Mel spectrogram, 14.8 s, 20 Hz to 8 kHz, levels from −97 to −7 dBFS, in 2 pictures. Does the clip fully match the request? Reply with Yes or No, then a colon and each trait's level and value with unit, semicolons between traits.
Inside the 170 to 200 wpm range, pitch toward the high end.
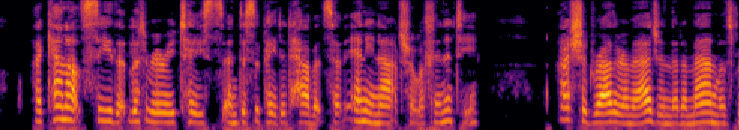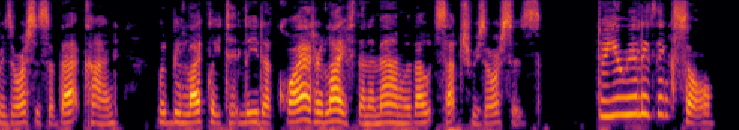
Yes: average, 180 wpm; high, 215 Hz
